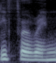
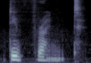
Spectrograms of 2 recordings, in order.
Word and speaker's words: different: แตก ต่าง It's different คำ นี้ ไม่ อ่าน ว่า different นะ คะ อ่าน ว่า different different It's different หอม จัง it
